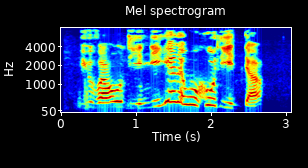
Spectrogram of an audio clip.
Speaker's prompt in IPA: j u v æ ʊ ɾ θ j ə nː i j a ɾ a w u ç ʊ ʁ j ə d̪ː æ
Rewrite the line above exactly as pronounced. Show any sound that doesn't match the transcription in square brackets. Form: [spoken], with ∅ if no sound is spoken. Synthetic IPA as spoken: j u v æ ʊ ɾ [ð] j ə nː i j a ɾ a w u ç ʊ [ð] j ə d̪ː æ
